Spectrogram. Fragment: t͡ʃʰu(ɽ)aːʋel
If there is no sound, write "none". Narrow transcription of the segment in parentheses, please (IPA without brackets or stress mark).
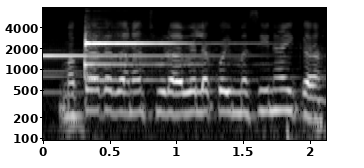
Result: ɽ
